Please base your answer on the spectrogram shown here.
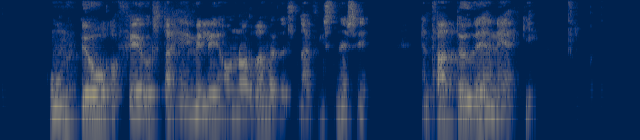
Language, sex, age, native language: Icelandic, male, 50-59, Icelandic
